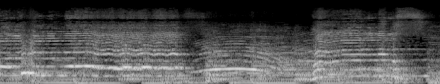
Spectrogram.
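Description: A performer singing live into a hand-held microphone over a backing track, in long held notes with vibrato and sliding pitch.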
